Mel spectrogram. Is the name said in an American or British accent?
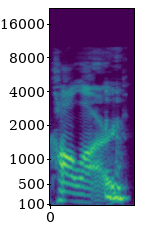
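British. The name is said with a British pronunciation. This is how the people on the show say it. "They say Collard"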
